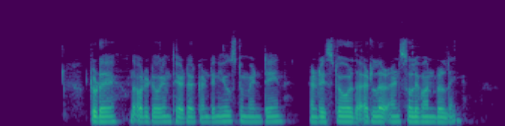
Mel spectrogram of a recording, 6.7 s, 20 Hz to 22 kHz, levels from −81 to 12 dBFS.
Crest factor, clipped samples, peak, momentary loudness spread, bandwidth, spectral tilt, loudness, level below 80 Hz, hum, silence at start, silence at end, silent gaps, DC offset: 18 dB; under 0.1%; -8 dBFS; 14 LU; 7.6 kHz; -6 dB/octave; -26 LUFS; -66 dBFS; none; 0.95 s; 0.6 s; 4.02-4.10 s; under 0.1%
